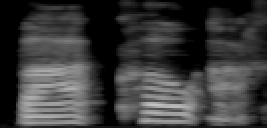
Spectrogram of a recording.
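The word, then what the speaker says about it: בַּכֹּחַ: Because at the end, remember when you have the letter Chet and you have the patach, the straight line under it, at the end of a word, it's pronounced ach.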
